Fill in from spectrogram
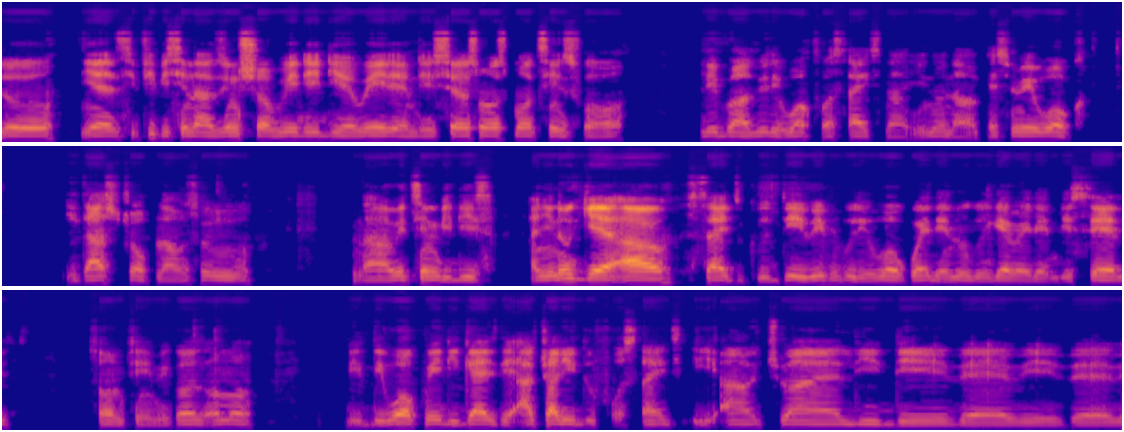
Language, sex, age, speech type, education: Nigerian Pidgin, male, 30-45, spontaneous, tertiary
